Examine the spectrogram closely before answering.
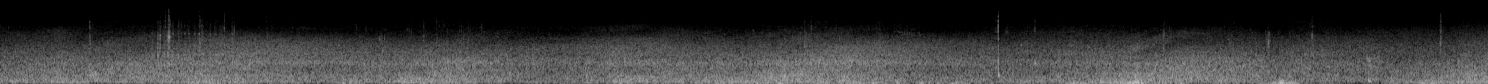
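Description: Shallow water laps and splashes gently.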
